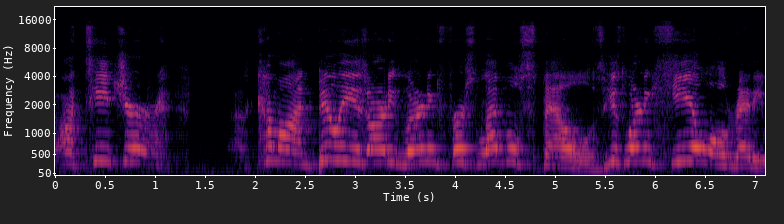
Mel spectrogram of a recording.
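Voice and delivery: high, loud whiny halfling pupil; groaning student. Acted. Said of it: "groan and go".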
